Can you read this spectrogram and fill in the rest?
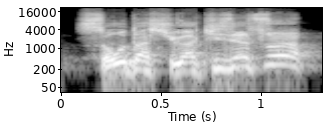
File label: voice message helmsman contused, crew ships japanese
